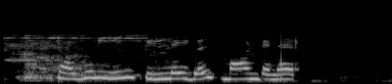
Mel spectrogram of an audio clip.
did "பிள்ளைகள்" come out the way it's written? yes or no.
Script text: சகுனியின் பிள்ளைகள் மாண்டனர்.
yes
